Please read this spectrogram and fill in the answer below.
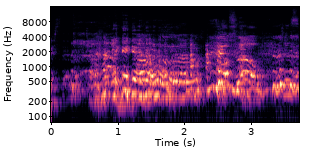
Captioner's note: laughs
